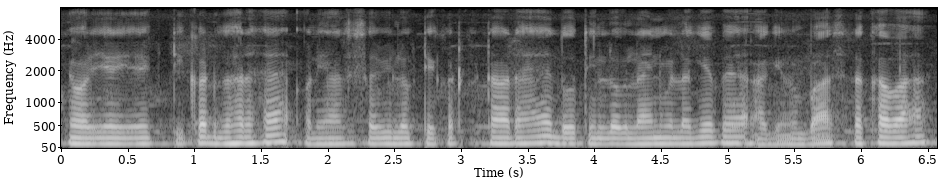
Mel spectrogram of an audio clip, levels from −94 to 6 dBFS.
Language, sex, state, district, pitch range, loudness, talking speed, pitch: Hindi, male, Bihar, West Champaran, 120-130 Hz, -18 LUFS, 255 wpm, 125 Hz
